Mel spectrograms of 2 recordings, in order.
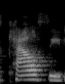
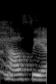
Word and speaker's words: Kelsey: Actually, it's not even, people say my name wrong all the time. It's like Casey or Kaisley or Halsey. And I'm like, no, it's Kelsey. Just like Kelsey.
